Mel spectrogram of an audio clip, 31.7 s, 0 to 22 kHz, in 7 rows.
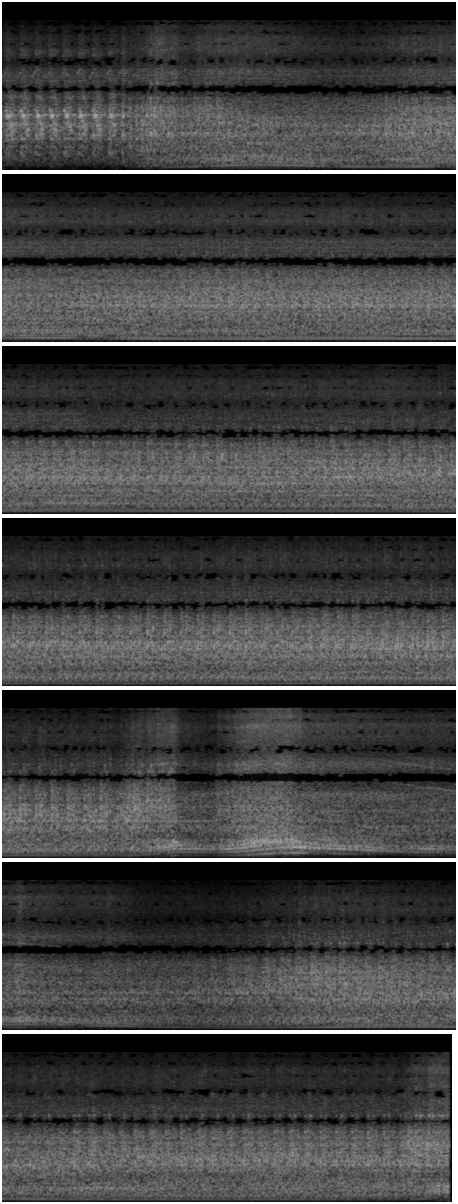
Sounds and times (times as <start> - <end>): Vehicle: 0.0 - 31.7.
